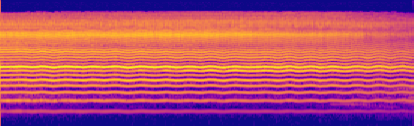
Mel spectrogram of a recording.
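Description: A man's amplified singing voice holding one long high note of a qasida, steady with a slight waver, slowly fading near the end.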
